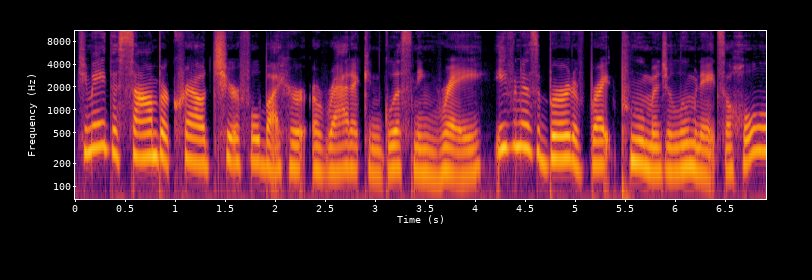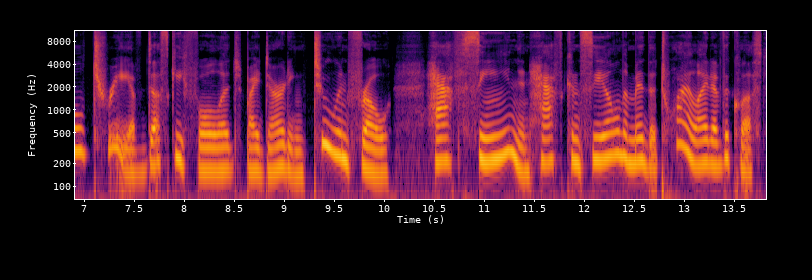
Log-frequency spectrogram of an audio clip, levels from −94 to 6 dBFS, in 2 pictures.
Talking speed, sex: 185 wpm, female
